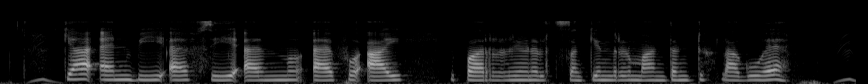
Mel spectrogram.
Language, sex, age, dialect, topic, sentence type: Hindi, female, 25-30, Garhwali, banking, question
